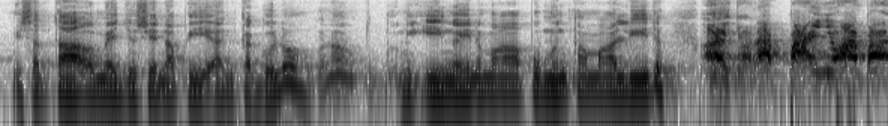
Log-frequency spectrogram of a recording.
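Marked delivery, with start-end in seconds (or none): 4.7-5.9 loud high yelling at a spirit; noisy leaders yelling at possessed man; mock shouting exorcism. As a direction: shout the demon out.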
